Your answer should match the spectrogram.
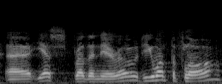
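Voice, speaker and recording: An actor playing a wry, pompous Devil chairing a meeting, in theatrical 1940s radio comedy style. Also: male voice, fairly high pitch, brisk, natural voice. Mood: wry, courteous. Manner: theatrical, formal rhyming speech with mock hesitation. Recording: old 1940s radio broadcast, slightly muffled.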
